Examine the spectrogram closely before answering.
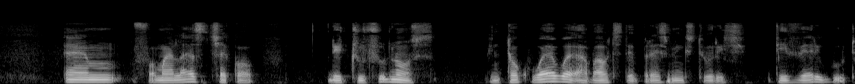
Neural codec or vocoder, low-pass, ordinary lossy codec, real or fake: none; 7.2 kHz; MP3, 32 kbps; real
